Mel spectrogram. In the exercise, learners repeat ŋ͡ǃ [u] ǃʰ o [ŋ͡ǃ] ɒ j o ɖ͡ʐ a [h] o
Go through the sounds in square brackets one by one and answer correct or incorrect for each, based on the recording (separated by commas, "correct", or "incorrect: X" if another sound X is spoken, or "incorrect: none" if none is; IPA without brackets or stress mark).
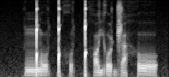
incorrect: o, incorrect: ǃʰ, correct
